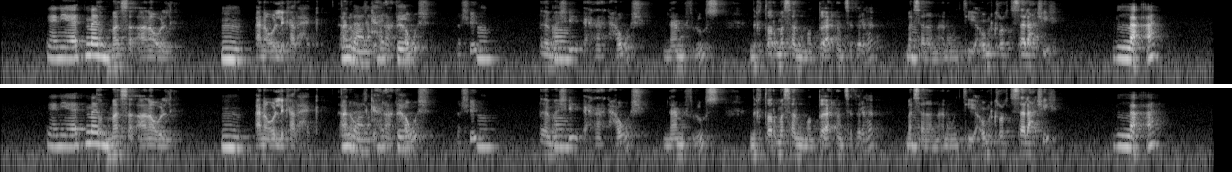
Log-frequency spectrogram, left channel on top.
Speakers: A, on the left; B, on the right.
A: يعني اتمنى
B: طب مثلا انا اقول لك
A: امم
B: انا اقول لك على حاجه
A: قول
B: انا اقول
A: على
B: لك
A: حاجتين
B: احنا هنحوش ماشي
A: اه
B: آه، ماشي
A: اه
B: احنا هنحوش نعمل فلوس نختار مثلا منطقه احنا هنسافرها مثلا
A: مم.
B: انا وانتي عمرك رحت سهل حشيش
A: لا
